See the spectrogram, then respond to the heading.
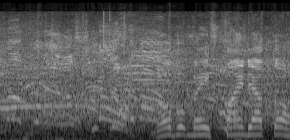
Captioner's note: crowd chatter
